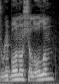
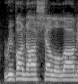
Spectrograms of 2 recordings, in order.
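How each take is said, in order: First: The first word is said with o vowels. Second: The first word is said with ah vowels. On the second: "in every other"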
